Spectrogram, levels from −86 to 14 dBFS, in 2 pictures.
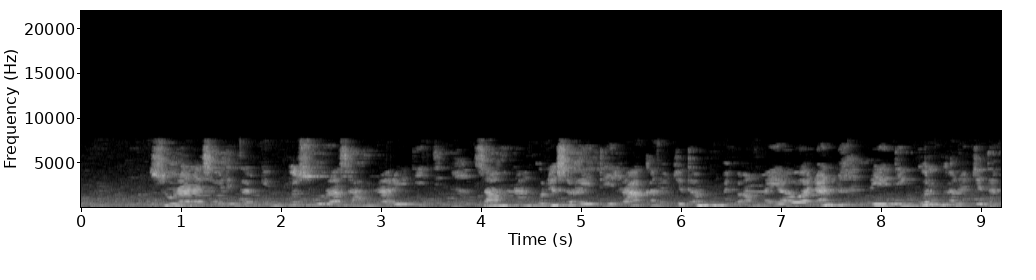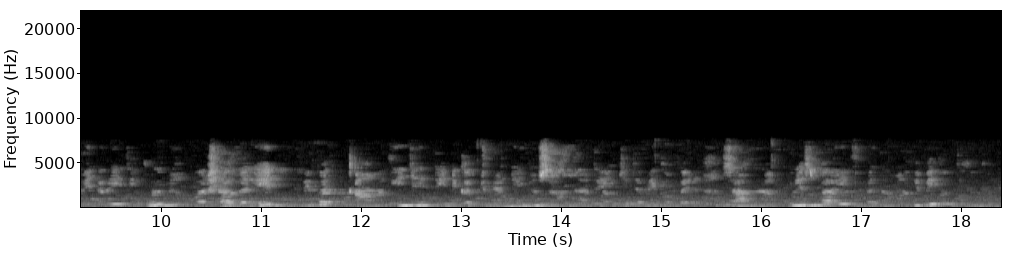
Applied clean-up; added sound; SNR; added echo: classical method WPE with log-MMSE.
